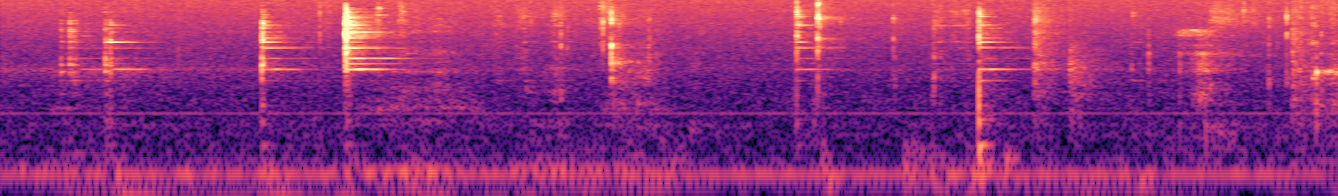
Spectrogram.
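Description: Pliers pulling valve stem seals from a Jaguar S-Type cylinder head: scattered sharp metallic clicks and clinks, close and fairly quiet, spaced irregularly over a low steady hum, with no talking.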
